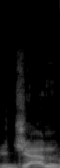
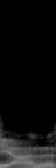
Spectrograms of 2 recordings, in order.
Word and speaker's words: Jan: Uh it's it's pronounced Yan.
